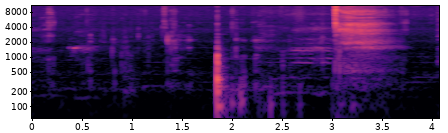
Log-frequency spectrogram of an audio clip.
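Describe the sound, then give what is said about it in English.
A drink is sipped with a short sharp clink and a few soft swallowing sounds, followed by a breathy exhale of relief; no talking. “And I remember, excuse me while I drink a sip of drink.”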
